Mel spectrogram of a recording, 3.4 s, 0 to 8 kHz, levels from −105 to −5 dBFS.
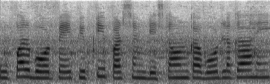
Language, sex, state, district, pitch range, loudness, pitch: Hindi, female, Bihar, Samastipur, 225-245 Hz, -16 LUFS, 230 Hz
